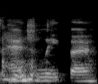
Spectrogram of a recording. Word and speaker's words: Angelita: Let's go to Angelita. Am I saying your name right? Yes, ma'am. It is Angelita.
